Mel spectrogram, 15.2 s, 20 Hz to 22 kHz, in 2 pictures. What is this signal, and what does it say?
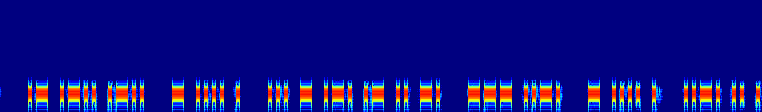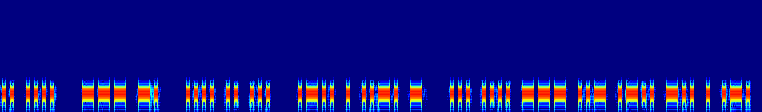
Morse code, heard as a keyed tone, about 30 wpm, 600 Hz. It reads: ALL THE STRAIN OF THE FISH ON HIS LEFT SHOULDER
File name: the old man and the sea / the old man and the sea 1 30wpm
